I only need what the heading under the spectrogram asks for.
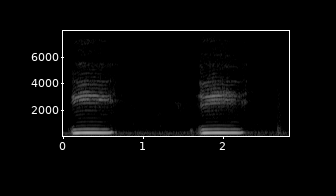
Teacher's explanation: เราออกเสียงอีแต่ทำปากอู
